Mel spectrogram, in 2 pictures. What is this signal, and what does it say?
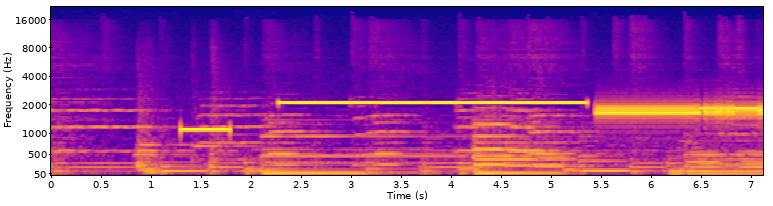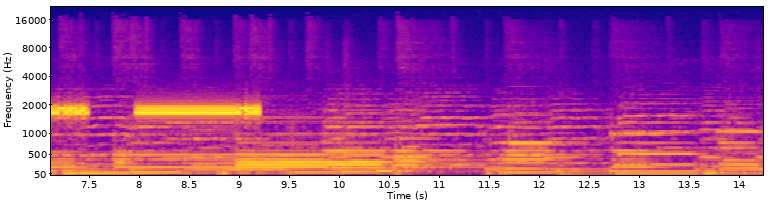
Fax machine handshake, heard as a beep, a long tone and a warble.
